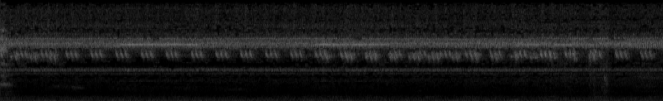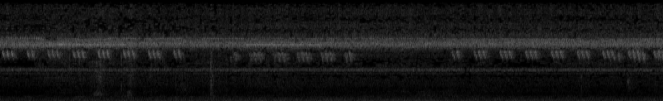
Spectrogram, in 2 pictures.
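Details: House cricket chirping with steady short pulses of about four per second. A thin constant high whine runs underneath, the pulses pause briefly near the end, and a low rumble continues throughout.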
